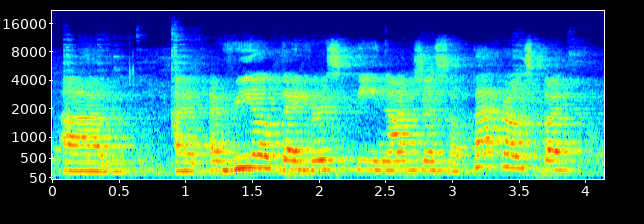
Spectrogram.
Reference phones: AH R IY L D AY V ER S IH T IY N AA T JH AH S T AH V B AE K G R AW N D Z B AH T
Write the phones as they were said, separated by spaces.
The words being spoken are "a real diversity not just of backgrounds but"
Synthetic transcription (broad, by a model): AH R IY L D AY V ER S IH T IY N AA T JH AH S T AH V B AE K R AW D S B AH T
